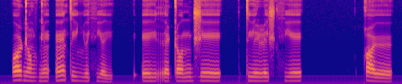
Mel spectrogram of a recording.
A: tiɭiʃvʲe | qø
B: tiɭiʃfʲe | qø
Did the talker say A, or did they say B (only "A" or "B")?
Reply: B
